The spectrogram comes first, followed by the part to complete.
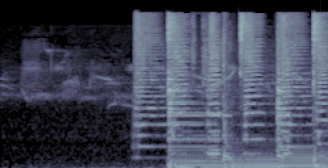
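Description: Faint birdsong ambience, then a children's song's instrumental intro starts about a second in and carries on loud with a steady beat.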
